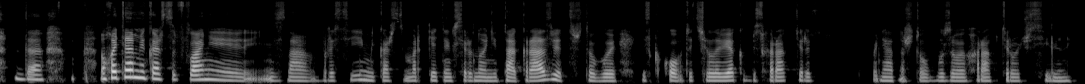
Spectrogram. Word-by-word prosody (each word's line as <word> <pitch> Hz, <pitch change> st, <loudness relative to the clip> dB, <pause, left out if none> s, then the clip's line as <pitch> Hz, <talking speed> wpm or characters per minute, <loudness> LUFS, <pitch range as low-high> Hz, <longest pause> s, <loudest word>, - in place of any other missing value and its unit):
Да. 235 Hz, -3 st, +1 dB, 0.6 s
Но 255 Hz, -, +4 dB
хотя, 320 Hz, +3 st, +11 dB
мне 305 Hz, -3 st, +7 dB
кажется, 255 Hz, -3 st, +3 dB
в 220 Hz, -, -12 dB
плане, 215 Hz, -5 st, +3 dB
э, -, -, -5 dB
не 180 Hz, -, -5 dB
знаю, 170 Hz, -1 st, -4 dB
в 175 Hz, -, -11 dB
России, 205 Hz, +4 st, -7 dB
мне 190 Hz, -3 st, -2 dB
кажется, 175 Hz, 0 st, -7 dB
маркетинг 180 Hz, -1 st, -5 dB
всё 180 Hz, -, -6 dB
равно 175 Hz, 0 st, -3 dB
не 165 Hz, 0 st, -4 dB
так 165 Hz, -2 st, -1 dB
развит, 190 Hz, +3 st, +2 dB
чтобы 165 Hz, -1 st, -3 dB, 0.2 s
из 185 Hz, -2 st, -12 dB
какого-то 175 Hz, 0 st, -3 dB
человека 180 Hz, +1 st, 0 dB
без 185 Hz, -1 st, -12 dB
характера, 175 Hz, +1 st, -3 dB
с -, -, -25 dB, 0.5 s
понятно, 170 Hz, -3 st, -5 dB
что -, -, -7 dB
у -, -, -8 dB
Бузовой 170 Hz, -1 st, -4 dB
характер 170 Hz, 0 st, -5 dB
очень 165 Hz, 0 st, -9 dB
сильный. 160 Hz, 0 st, -7 dB
175 Hz, 190 wpm, -26 LUFS, 170-205 Hz, 0.6 s, хотя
